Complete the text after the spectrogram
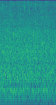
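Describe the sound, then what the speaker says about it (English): Water poured into a pot on a NuWave Flex induction cooktop, heard as a steady, close, even rush of liquid with no break. "So let's put some water in here and see how fast it boils."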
